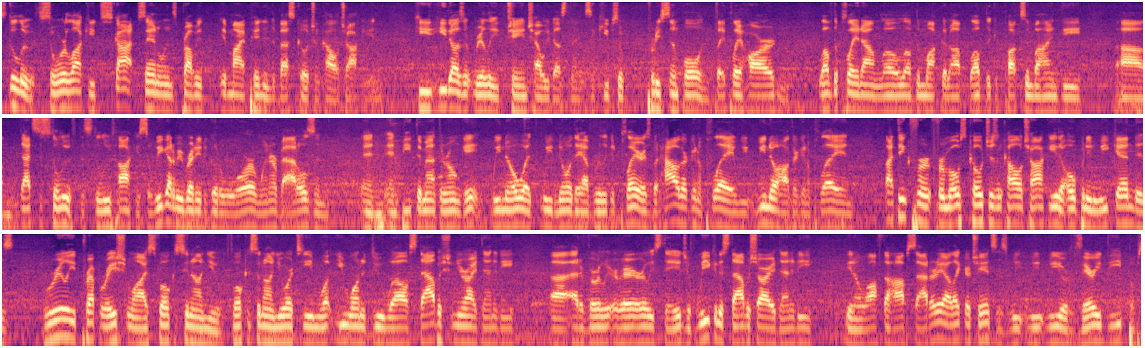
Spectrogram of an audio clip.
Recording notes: Welcome to the show LIVE from Four Peaks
